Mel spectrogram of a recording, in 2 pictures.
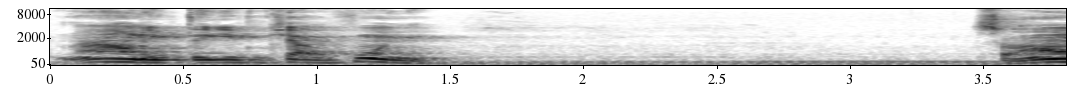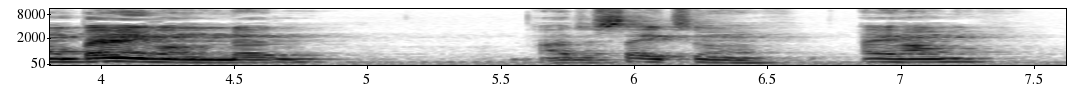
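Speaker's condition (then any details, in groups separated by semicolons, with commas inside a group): No condition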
